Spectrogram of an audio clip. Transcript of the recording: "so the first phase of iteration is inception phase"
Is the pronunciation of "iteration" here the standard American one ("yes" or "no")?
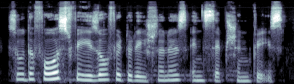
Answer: yes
